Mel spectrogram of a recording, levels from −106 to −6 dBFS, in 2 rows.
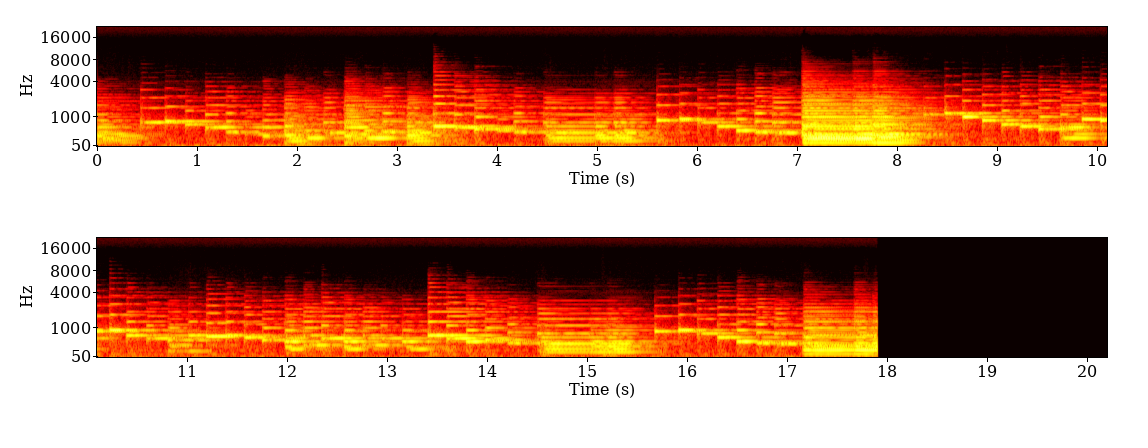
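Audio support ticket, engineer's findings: Input path lost at 17.90 s, likely a disconnected source or failed link, with the recorder still writing silence. Audio dropout to silence: the music cuts off mid-flow into silence with no room tone, running to the end at 20.20 s. The last 2.3 s of material is gone.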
